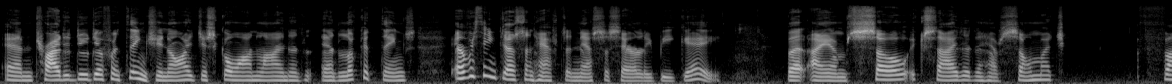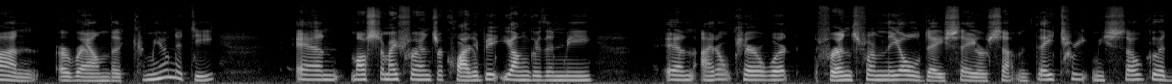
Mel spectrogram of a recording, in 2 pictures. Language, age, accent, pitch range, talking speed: English, 60-79, American, 175-225 Hz, 170 wpm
